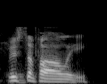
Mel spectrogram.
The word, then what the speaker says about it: Mustafa Ali: Mustafa Ali? – Mustafa Ali, who became the number one contender.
